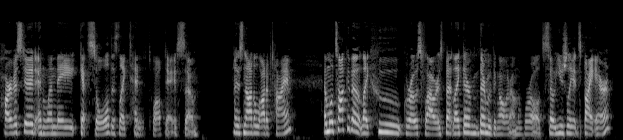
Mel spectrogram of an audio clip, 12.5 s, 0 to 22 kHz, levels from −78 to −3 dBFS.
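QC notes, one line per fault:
throughout: low-delay AAC compression. The speech is rough and grainy, with noise between the harmonics and a thin, synthetic-sounding top end. That points to a low-delay AAC codec, likely AAC-ELD at around 32 kbps, where short frames blur pitch detail.
2.73–3.09 s and 8.99–9.03 s: AAC frame loss with concealment. After "get sold is like", about 220 ms drops out in bursts across 280 ms, the longest near a tenth of a second, and the decoder patches in smeared, noisy spectrum. After "like who grows flowers", a single 20 ms frame gives a brief phasey blip before "like they're".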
